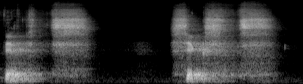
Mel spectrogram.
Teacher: I'm making that proper TH and the proper S that follows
